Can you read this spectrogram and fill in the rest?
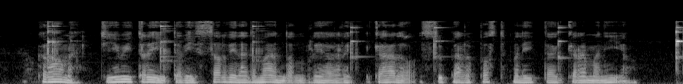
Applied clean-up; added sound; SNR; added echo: none; Glass; 7 dB; none.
